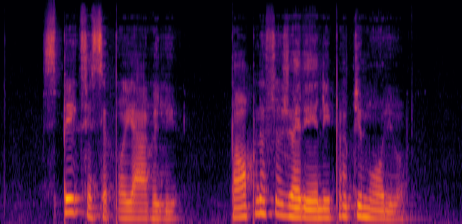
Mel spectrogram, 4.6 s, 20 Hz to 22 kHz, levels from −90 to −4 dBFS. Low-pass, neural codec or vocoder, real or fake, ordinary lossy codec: none; codec, 44.1 kHz, 1.7 kbps, Pupu-Codec; fake; none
